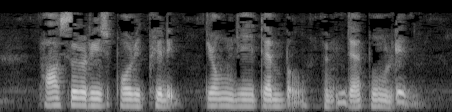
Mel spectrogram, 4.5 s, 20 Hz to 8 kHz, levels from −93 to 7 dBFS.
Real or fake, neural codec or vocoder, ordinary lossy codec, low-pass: fake; autoencoder, 22.05 kHz, a latent of 192 numbers a frame, VITS, trained on one speaker; MP3, 24 kbps; 7.2 kHz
